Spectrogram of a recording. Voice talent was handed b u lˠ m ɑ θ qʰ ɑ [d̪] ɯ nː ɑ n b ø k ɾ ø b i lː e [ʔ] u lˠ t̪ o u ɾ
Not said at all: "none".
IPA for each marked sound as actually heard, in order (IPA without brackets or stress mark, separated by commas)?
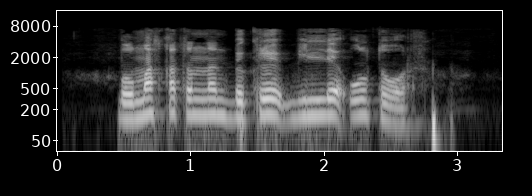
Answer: t̪, ʔ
